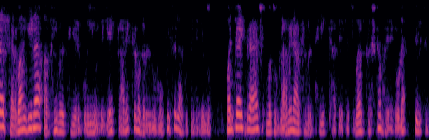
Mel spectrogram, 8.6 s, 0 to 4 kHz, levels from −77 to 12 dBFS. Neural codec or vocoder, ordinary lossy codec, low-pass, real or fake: vocoder, 22.05 kHz, 80 mel bands, HiFi-GAN; none; 3.6 kHz; fake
